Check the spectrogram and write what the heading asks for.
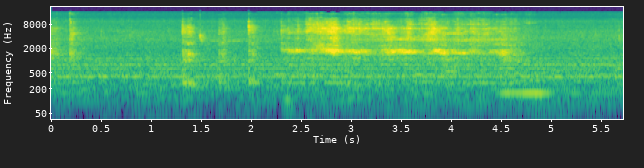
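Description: A spoon stirring sugar syrup in a nonstick frying pan, scraping along the bottom of the pan: a few light taps, then about two seconds of steady scraping.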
